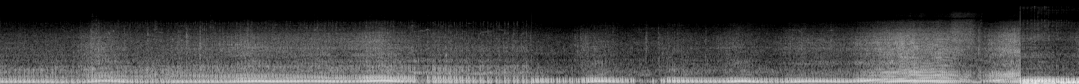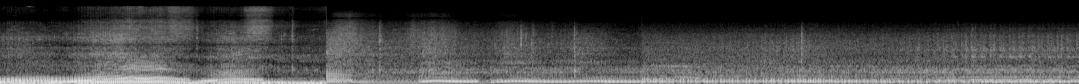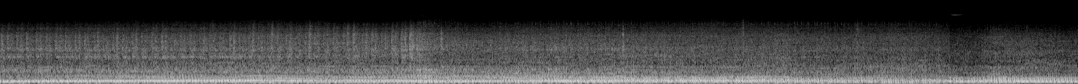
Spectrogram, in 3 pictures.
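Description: Off-road vehicle engine revving up and dropping back again and again as it climbs rough ground. A loud rush of noise comes about ten seconds in and lasts a few seconds, then the engine settles into a steadier drone.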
